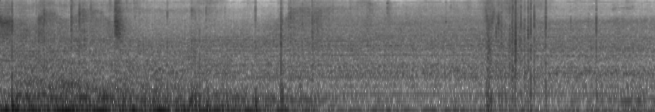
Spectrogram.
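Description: Temporary RECO traction elevator car travelling between floors: a steady low rumble, loudest in the first couple of seconds and easing off, with a few faint clicks.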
